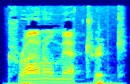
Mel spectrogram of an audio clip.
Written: chronometric

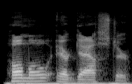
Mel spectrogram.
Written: Homo ergaster

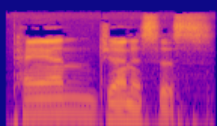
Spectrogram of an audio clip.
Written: pangenesis

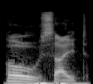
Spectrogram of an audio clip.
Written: oocyte

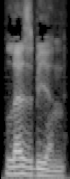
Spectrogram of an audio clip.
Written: lesbian

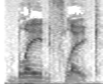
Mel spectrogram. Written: blade flake

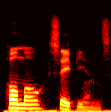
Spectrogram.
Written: Homo sapiens

